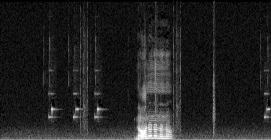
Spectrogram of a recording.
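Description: Short electronic beeps chirp several times.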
